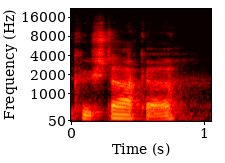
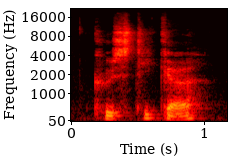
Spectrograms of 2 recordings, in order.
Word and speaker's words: Kushtaka: My sister Megan recently told me that for a long time she believed the Kushtaka, often pronounced Kustika were frighteningly real,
